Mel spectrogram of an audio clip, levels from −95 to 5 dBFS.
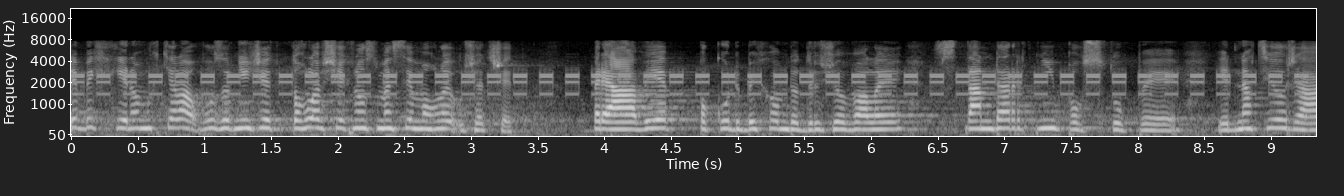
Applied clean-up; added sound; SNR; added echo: none; Telephone; 14 dB; none.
